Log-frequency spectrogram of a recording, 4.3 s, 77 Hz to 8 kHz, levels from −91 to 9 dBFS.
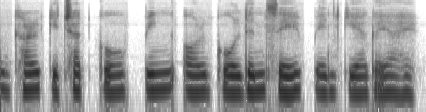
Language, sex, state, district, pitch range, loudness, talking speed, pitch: Hindi, female, Arunachal Pradesh, Papum Pare, 175-190 Hz, -16 LUFS, 170 wpm, 185 Hz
